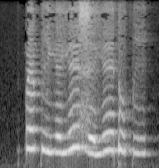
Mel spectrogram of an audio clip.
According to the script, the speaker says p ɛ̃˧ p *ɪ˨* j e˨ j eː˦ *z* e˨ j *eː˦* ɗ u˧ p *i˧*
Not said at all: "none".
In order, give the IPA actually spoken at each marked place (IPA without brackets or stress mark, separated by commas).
i˨, z, eː˦, i˧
